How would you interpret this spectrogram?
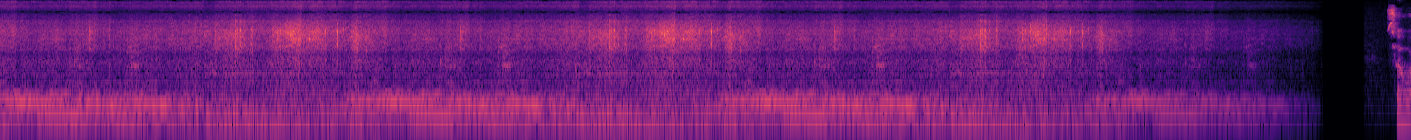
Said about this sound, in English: I also have some audio footage of supposed sound vocalization from a Dogman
